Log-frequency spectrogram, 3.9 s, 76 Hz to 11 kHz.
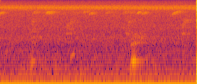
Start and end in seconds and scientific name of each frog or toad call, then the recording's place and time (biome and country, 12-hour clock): none
Atlantic Forest, Brazil, 5:45pm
